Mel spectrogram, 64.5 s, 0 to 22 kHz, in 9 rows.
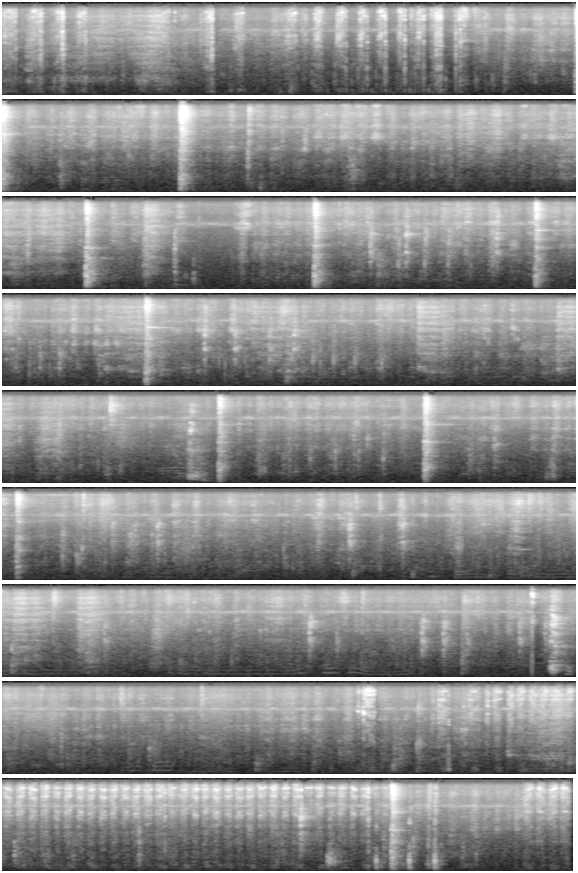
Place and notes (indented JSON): {
  "title": "Mapia- Amazonas, Brazilië - Mapia-Santo Daime-scraping of Banisteriopsis caapi",
  "date": "1996-07-07 09:17:00",
  "description": "Mapia- church of Santo Daime- preperations to make Ayahuasca drink. This is the sounds of the scraping of Banisteriopsis caapi, the DMT holding ingredient. The songs are called hinario's and are received from the plant spirits.",
  "latitude": "-8.46",
  "longitude": "-67.44",
  "altitude": "103",
  "timezone": "America/Manaus"
}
